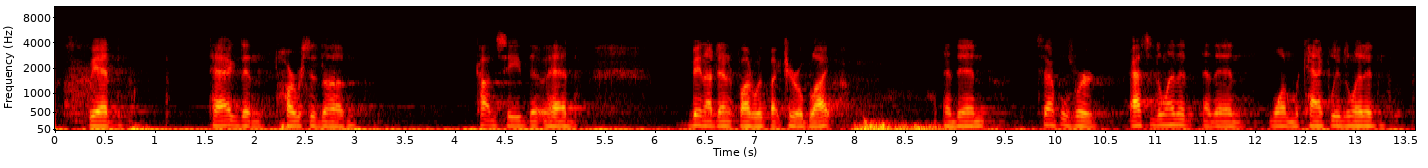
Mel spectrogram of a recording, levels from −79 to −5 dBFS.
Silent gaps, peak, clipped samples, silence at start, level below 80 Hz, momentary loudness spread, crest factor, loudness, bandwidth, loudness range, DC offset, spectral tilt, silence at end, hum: none; -18 dBFS; under 0.1%; 0 s; -48 dBFS; 15 LU; 20 dB; -40 LUFS; 5.4 kHz; 3 LU; under 0.1%; -5.5 dB/octave; 0 s; none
